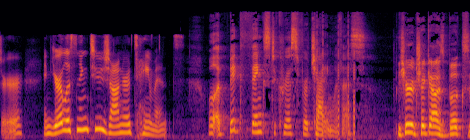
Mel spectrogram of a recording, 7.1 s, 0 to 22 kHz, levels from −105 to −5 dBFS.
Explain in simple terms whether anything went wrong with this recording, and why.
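From 4.74 to 5.32 s, a galloping dit-dit-dit of short buzzes cuts into the speech, fairly loud. These are GSM signalling bursts. A nearby 2G phone was exchanging short radio bursts with the network. The audio circuit picked them up as a 217 Hz buzz.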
